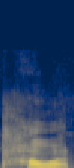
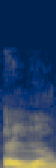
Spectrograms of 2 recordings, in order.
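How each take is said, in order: First: The word starts with an audible h sound. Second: The word starts with a vowel, no h. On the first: The speaker calls it wrong. "Not হাওয়ার" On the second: The speaker calls it right. "এইচ থাকলে আ উচ্চারণ হয়"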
